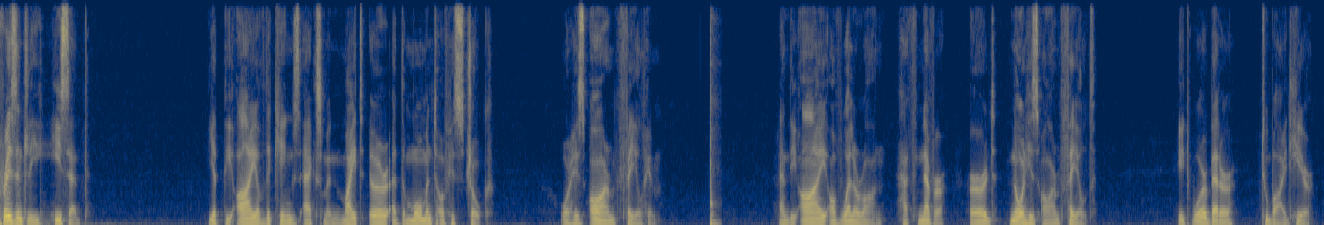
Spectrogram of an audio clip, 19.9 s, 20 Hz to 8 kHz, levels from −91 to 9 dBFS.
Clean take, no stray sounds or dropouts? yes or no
no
